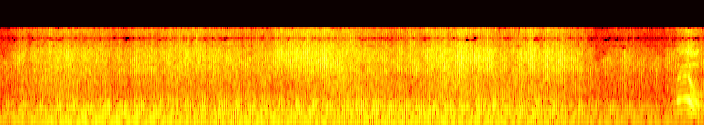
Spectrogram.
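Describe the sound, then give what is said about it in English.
A steady, droning airplane engine hums continuously as the plane flies high over the hills of Upper Burma, a low, even rumble with layered tones, briefly rising toward the end. “Jungle Jim and Shanghai Lil are in a plane which is high over the hills of Upper Burma.”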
